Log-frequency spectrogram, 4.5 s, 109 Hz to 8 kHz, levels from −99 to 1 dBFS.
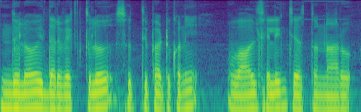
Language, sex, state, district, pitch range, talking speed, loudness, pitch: Telugu, male, Telangana, Hyderabad, 105-115 Hz, 105 wpm, -14 LUFS, 110 Hz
